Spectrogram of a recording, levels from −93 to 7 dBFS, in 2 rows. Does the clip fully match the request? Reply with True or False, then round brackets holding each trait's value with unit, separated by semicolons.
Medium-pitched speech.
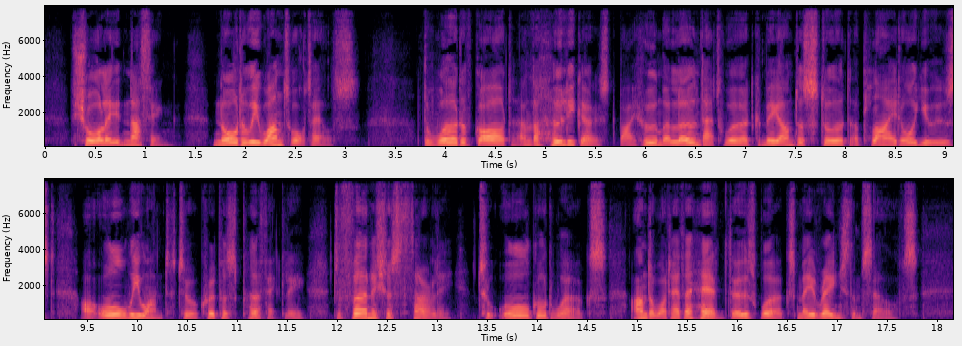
True (145 Hz)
